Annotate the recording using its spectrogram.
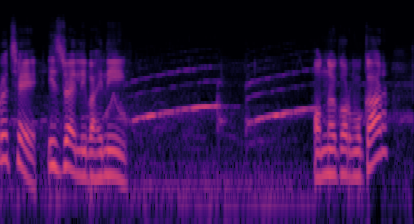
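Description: An ambulance siren wailing in two rising sweeps of about a second each, with voices before and after.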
